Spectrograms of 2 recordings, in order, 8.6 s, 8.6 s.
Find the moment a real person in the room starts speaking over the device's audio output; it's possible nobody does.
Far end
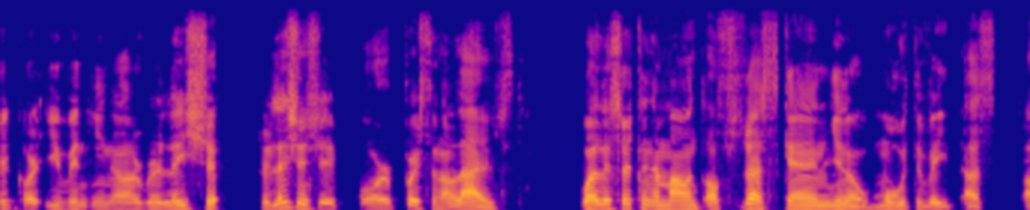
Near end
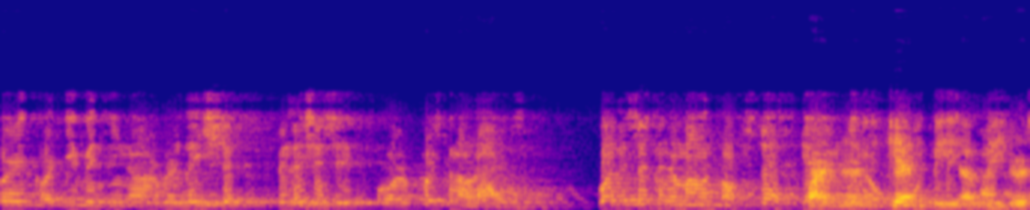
7 s

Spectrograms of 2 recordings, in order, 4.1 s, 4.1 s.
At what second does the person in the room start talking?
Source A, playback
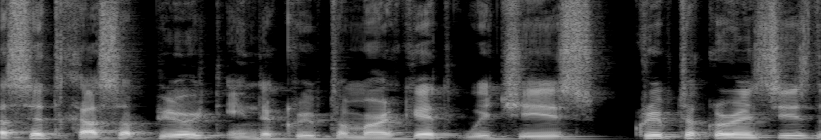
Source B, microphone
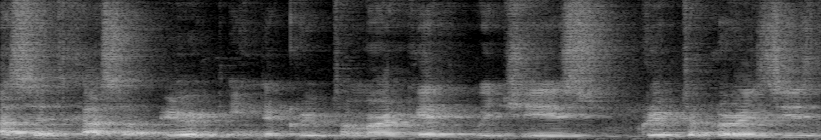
none

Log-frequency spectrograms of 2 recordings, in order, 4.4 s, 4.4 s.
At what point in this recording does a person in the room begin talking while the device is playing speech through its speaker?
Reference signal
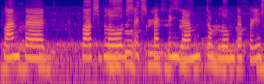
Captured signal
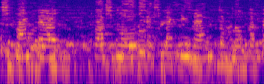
none

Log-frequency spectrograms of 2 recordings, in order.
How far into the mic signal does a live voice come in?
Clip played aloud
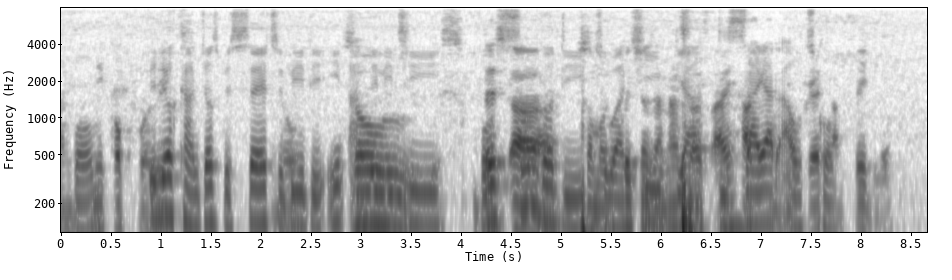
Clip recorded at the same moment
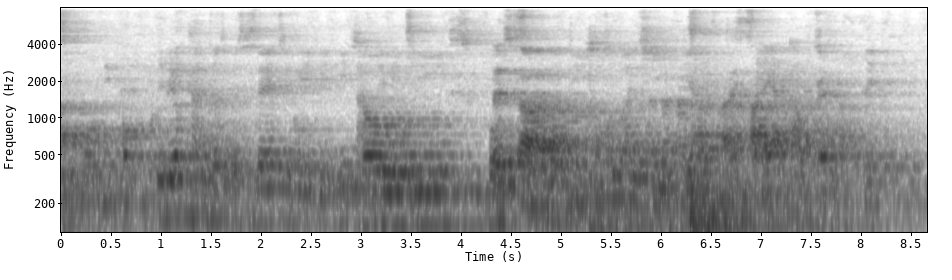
none

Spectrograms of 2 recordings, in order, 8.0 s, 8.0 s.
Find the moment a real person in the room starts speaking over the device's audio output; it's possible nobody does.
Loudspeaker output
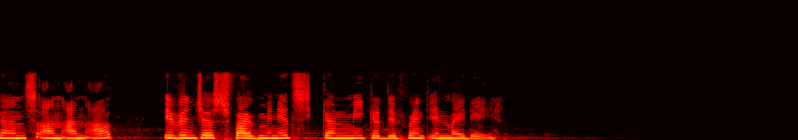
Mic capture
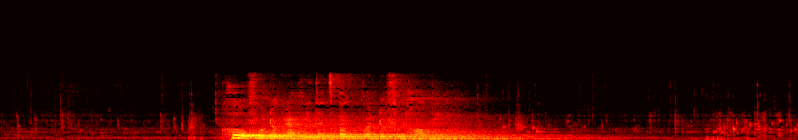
2 s

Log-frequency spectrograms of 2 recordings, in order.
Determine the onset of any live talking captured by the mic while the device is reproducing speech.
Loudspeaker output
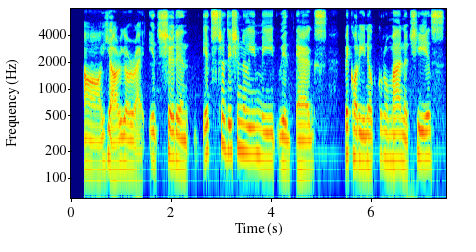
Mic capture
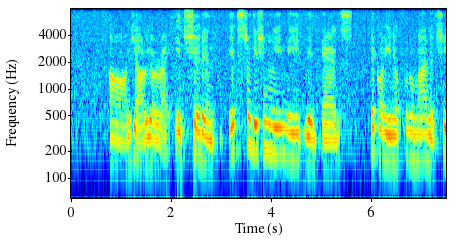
none

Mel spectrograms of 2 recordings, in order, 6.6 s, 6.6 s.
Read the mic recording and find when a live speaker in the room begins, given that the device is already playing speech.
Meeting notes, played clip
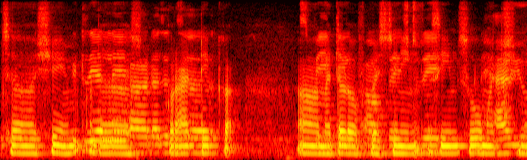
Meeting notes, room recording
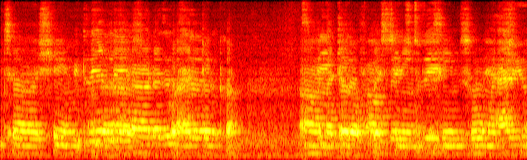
none

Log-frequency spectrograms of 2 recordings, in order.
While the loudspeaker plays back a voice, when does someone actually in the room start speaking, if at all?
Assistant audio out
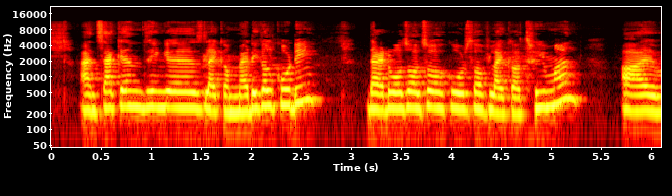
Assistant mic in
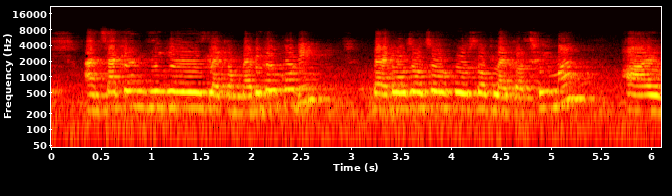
none

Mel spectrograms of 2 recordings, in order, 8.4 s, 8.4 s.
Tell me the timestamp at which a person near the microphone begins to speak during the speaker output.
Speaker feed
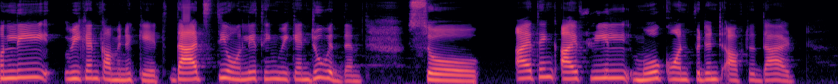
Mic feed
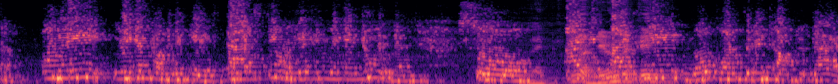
5 s

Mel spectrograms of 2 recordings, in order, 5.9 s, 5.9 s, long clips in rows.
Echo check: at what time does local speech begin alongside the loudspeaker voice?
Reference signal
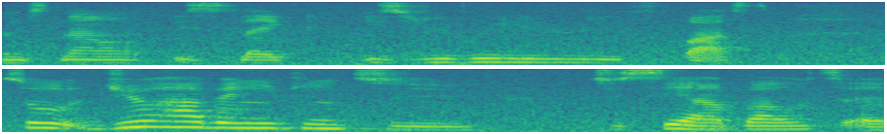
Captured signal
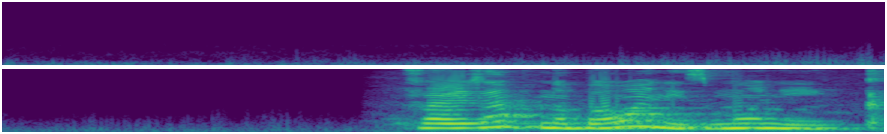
4 s

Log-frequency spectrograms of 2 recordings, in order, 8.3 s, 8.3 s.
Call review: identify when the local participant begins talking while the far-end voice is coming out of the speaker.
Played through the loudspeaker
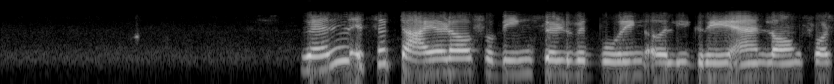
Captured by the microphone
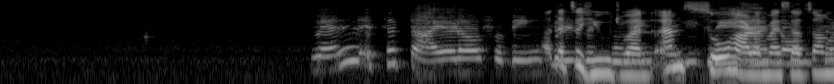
5 s

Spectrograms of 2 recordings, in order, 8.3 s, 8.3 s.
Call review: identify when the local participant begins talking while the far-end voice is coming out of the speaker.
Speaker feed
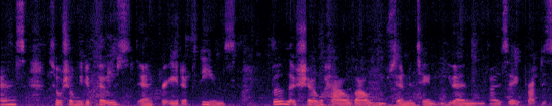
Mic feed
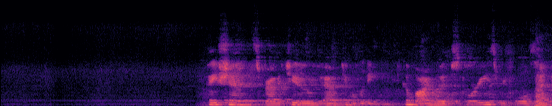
3 s

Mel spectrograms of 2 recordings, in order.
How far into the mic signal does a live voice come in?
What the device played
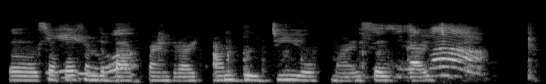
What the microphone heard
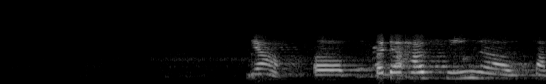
2 s

